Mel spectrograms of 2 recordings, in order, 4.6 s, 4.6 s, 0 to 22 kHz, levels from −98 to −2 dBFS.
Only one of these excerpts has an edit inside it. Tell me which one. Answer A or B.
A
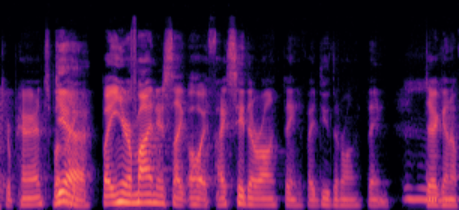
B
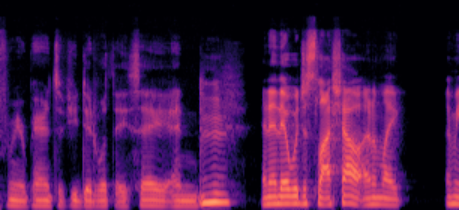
B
